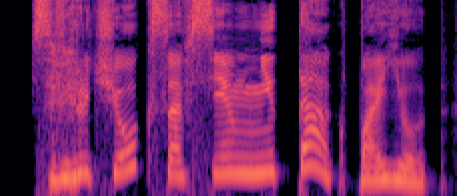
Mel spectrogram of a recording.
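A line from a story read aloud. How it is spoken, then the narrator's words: Laughing protest. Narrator (Russian): сквозь смех протестовала раскрасневшаяся Дейзи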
